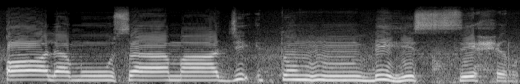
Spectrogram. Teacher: यहाँ मीम साकिन के बाद बा है, यहाँ पर इख़फ़ाए शफ़वी होगा।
